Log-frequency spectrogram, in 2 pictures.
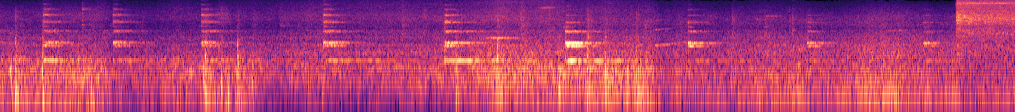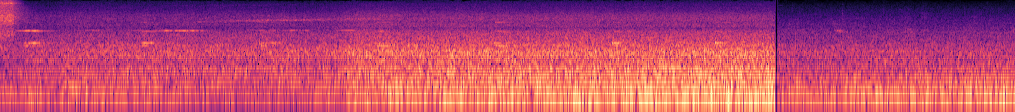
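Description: New Jersey Transit commuter train arriving at a station: a bell rings about twice a second for the first seven seconds, a short hiss of air comes about ten seconds in, and the rumble and wheel noise of the cars passing close grow louder, then drop suddenly near the end.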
